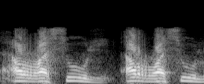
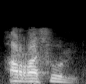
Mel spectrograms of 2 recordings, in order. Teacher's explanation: تفخيم الراء، خذ بالك من ترقيق السين · Shown in: first take · الرسول الرسول وليس الرسول، حتى أنه تفخم السين.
